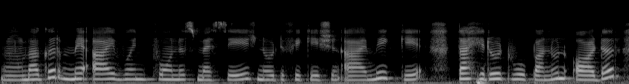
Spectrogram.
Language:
Kashmiri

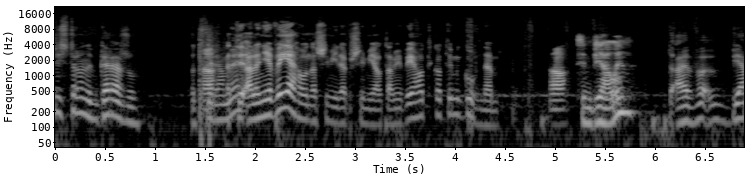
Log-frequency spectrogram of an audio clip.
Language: Polish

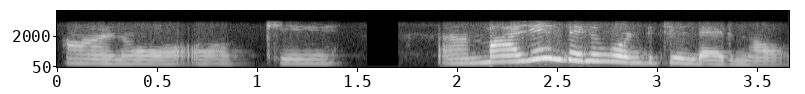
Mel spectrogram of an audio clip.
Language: Malayalam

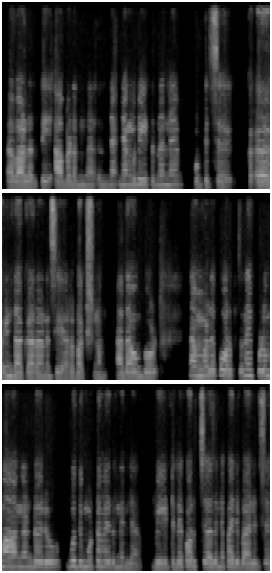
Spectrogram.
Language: Malayalam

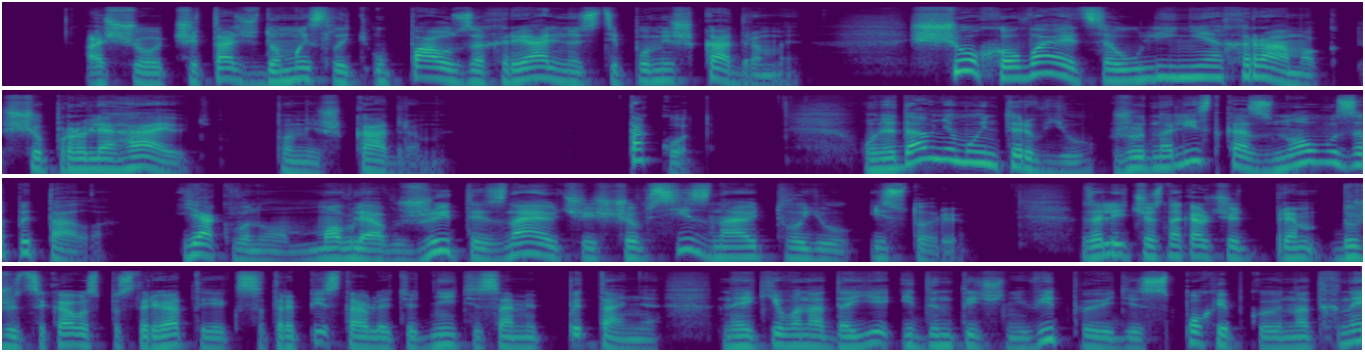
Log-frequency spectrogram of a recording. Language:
Ukrainian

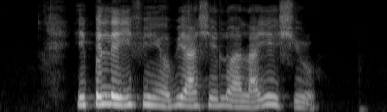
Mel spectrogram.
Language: Yoruba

